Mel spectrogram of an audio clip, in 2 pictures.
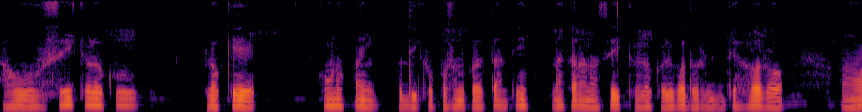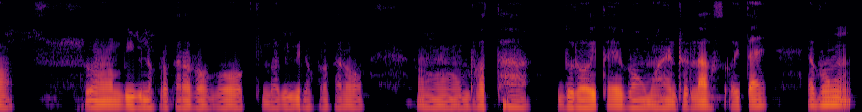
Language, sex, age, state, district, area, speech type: Odia, male, 18-30, Odisha, Nabarangpur, urban, spontaneous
